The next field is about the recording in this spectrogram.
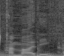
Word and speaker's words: Hammadi: Hammadi.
